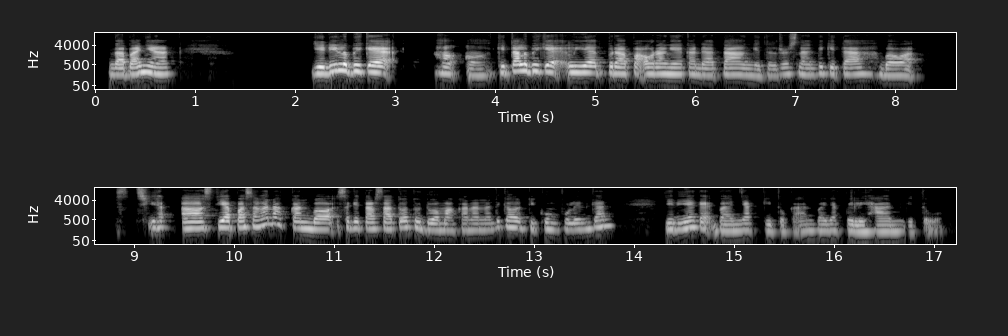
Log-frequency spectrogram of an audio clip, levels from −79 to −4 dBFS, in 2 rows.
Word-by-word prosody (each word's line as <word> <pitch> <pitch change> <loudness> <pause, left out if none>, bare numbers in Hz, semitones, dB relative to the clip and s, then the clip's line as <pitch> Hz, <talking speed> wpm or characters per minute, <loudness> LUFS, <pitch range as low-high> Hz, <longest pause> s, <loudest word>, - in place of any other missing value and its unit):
Nggak 170 0 +3
banyak. 185 -1 +5 1.4
Jadi 195 +6 +5
lebih 245 -1 +6
kayak 215 -3 +10 0.5
heeh, 165 -5 -3
kita 210 +4 +5
lebih 250 -2 +3
kayak 225 -2 +3
lihat 215 -1 +2
berapa 185 -2 +2
orang 190 0 +1
yang 180 +1 -3
akan 180 -1 -3
datang 170 +2 +1
gitu, 150 0 -11
terus 180 +4 -8
nanti 170 +2 -6
kita 185 0 -3
bawa, 155 -1 -3 0.5
secia 210 +1 -7 0.2
eee, 195 +1 +5
setiap 210 +1 +1
pasangan 230 +8 0 0.2
akan 200 -4 -2
bawa 175 -1 0
sekitar 195 -3 -2
1 185 +3 -2
atau 210 -2 -8
2 170 -2 -5
makanan, 160 0 -6
nanti 190 +6 -13
kalau 215 -1 -3
dikumpulin 175 -1 -11
kan, 235 +4 -7 0.5
jadinya 175 +4 -4
kayak 200 -6 -4
banyak 150 +2 -6
gitu 145 -3 -15
kan, 150 +2 -13
banyak 150 0 -12
pilihan 140 0 -7
gitu. 130 -1 -18
180 Hz, 150 wpm, -23 LUFS, 160-210 Hz, 1.4 s, kayak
